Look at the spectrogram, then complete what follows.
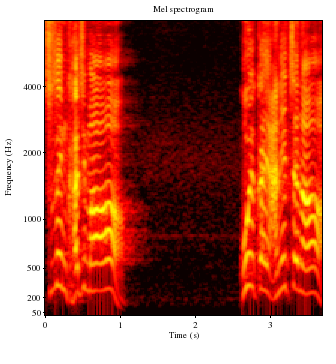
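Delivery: put-on loud, slow, angry yell like a kid.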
